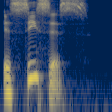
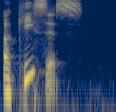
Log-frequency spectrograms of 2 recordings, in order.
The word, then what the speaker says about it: ecesis: Ecesis or achesis, because it is spelled ECESIS. So some people, in, I guess, proper English, say ecesis, because that's how the C is supposed to be pronounced in this context. But some people also say achesis, which I'm guessing is from a Greek thing.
